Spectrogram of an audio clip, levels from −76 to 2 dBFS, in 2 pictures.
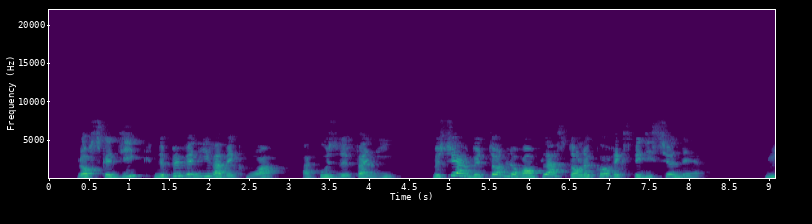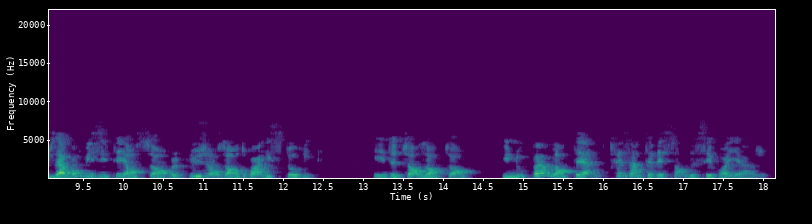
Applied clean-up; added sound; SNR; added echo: none; none; none; none.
